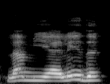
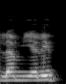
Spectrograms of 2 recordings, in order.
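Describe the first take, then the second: First: The final d is released with a bounce. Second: The final d is stopped without a bounce. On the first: The speaker calls it right. "There is qalqala at dal" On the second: The speaker calls it wrong. "So you don't say"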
